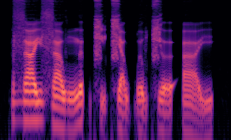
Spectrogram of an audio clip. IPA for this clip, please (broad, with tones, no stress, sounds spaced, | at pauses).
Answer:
z a˧ j z a˨˩ w n ə˦˥ t̚ t͡ɕ ɨ̰˧˨ t͡ɕ a̰˧˨ w ɓ ə̰˧˨ w t͡ɕ ə̰ː˧˨ ʔ a˧˩˨ j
